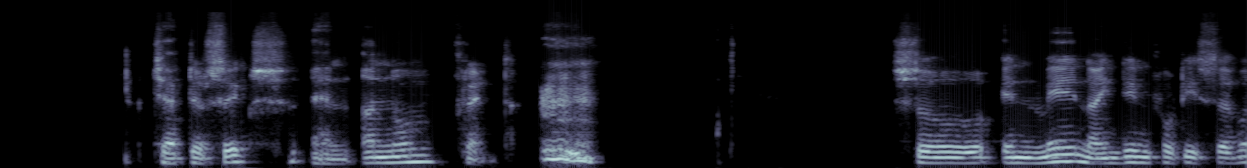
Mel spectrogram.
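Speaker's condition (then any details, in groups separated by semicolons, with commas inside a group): No condition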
